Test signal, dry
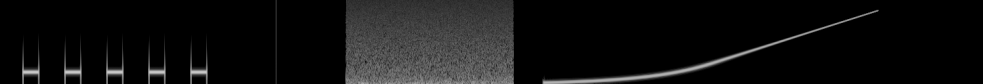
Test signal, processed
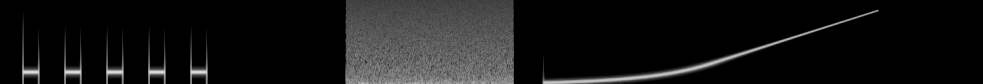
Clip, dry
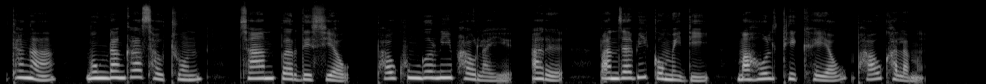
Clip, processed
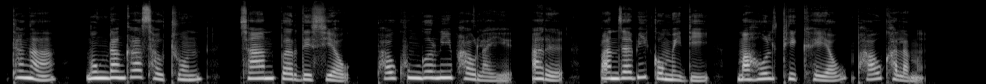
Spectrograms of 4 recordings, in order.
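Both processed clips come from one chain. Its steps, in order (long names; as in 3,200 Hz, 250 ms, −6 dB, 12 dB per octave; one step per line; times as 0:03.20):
noise gate −52 dBFS, range −21 dB
level +5.5 dB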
